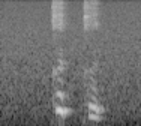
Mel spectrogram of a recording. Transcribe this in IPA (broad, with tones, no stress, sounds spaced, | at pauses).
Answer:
k ə˦˥ t̚ k ə˨˩ t̚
